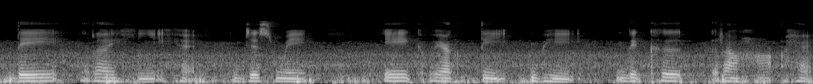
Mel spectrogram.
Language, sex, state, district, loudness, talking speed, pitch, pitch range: Hindi, female, Madhya Pradesh, Umaria, -19 LUFS, 75 wpm, 150 Hz, 135-155 Hz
